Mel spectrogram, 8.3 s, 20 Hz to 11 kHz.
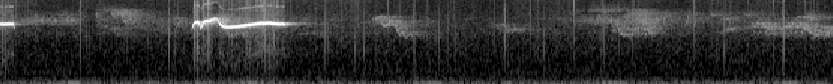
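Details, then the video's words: In spring, after the morning chorus has subsided, an Eastern Wood-Pewee in shade trees gives one high, plaintive, slurred whistle that rises, then dips and draws out, sounding its name; faint chirps from other birds behind; 1954 recording. "The morning chorus has subsided now, but all day long we can hear from the shade trees the plaintive, drawn-out whistle of the wood pewee, calling its name."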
